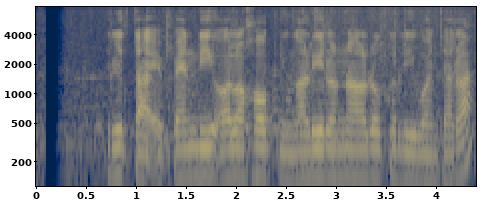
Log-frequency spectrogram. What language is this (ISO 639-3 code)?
sun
